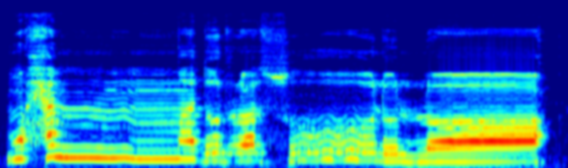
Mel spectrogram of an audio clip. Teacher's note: তানবিনের পরে আসছে র, এই রয়ের তাজদিদ ধরে মিলাতে হবে, গুণনা হবে না। এই দুই পেশের এক পেশ রয়ের সাথে মিলবে।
